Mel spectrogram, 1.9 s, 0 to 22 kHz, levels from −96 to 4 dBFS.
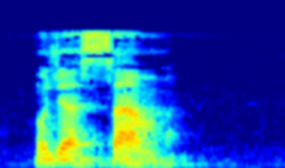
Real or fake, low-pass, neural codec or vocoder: real; 9.9 kHz; none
